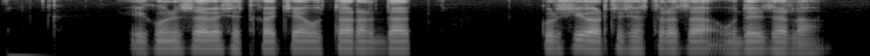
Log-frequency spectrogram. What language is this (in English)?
Marathi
